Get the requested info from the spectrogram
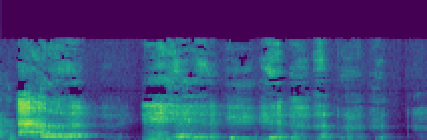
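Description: Baby laughing in two long bursts, a short one of about a second and then a longer one of over two seconds after a brief pause.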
